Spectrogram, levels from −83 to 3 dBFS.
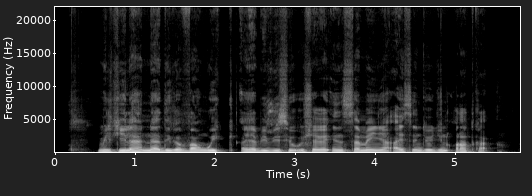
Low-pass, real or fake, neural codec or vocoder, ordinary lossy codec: none; real; none; none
